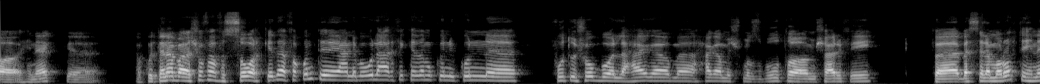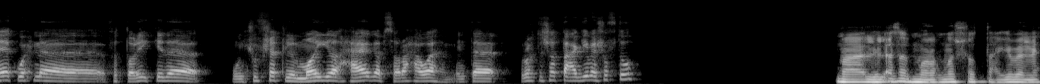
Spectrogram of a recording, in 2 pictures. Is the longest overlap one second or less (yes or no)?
yes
